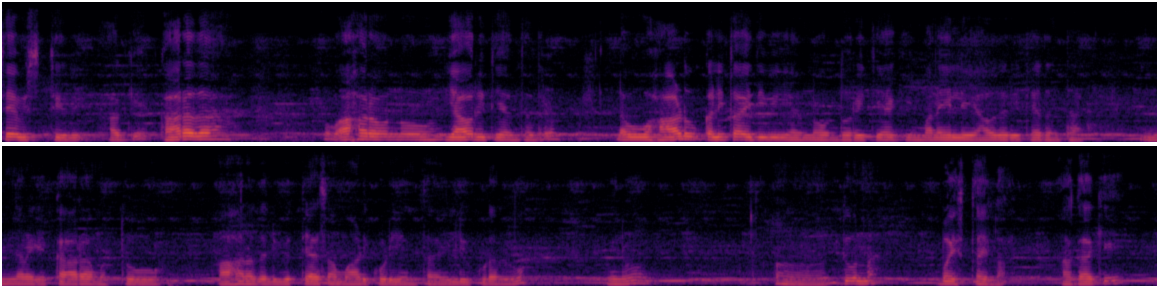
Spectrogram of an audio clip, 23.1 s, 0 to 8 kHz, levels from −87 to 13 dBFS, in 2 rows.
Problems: background sounds at intervals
